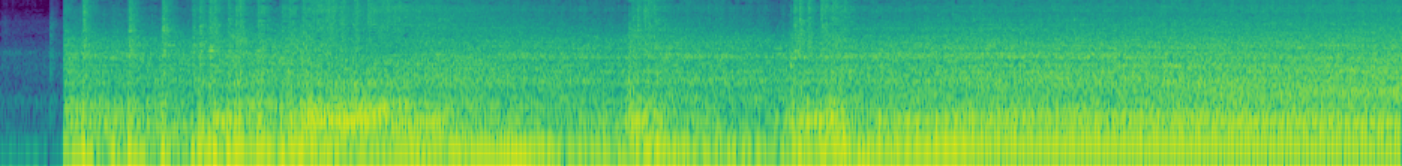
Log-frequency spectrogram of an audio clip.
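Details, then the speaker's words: John Deere lawn tractor after replacing a plug-in part in the cab that made it die once hot: the engine catches right away, revs up, then settles to a steady, even drone with no stumbling. Runs normally. "So what I'll do here is just start it up to show you that it runs with the new part. It did run with the old part, guys, but as it got hot, it would die"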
